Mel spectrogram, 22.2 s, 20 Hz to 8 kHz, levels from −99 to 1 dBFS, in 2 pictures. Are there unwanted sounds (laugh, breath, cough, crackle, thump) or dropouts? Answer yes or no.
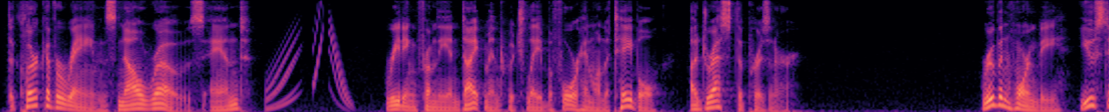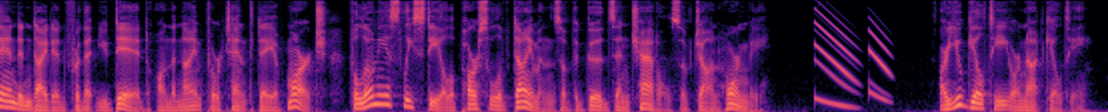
yes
